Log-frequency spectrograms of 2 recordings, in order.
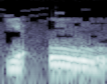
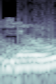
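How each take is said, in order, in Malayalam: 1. ദീർഘമായ u-യ്ക്ക് മുമ്പ് വ്യക്തമായ glottal stop ഉണ്ട്. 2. ഇത് yaw പോലെ കേൾക്കുന്നു, glottal stop ഇല്ല. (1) "അവിടെ അതിന് ശുദ്ധത്ത് വേണ്ടത് യഊ" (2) "ആ ശുദ്ധത്തില്ലാത്ത ഉച്ചാരണം യൗ"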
